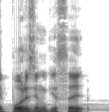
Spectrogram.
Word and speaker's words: Порзингис: И на самом деле, вот без шуток, я бы его не глядя бы махнул бы на Парзингиса, если была бы возможность. – Мне кажется, многие болельщики Далласа тоже с тобой согласятся все-таки особенно в текущем состоянии Порзингиса, как это правильно говорить именно Порзингис, Марканен выглядит как минимум интересным.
